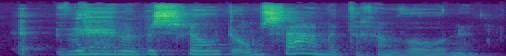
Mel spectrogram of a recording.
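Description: An actress playing a reserved, gentle alien woman in a radio drama, speaking carefully and formally. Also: medium pitch, lively intonation, a little fast, close to an everyday voice. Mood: guarded.

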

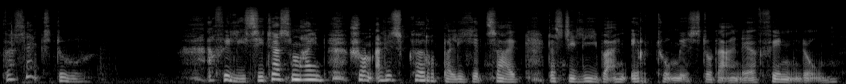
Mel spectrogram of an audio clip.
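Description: A woman's voice: very deep voice, animated, measured pace, slightly rough, full character voice. A woman playing a coolly ruthless, pompous elderly widow in a radio play, speaking formally and matter-of-factly. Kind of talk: German radio play acting.

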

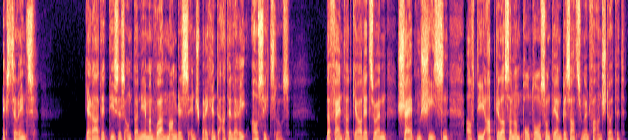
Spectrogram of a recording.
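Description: A man's voice: fairly low pitch, moderate pace, no echo, clean studio sound, close to an everyday voice. A man playing a grave army major who reports in formal military language and pleads against hopeless orders. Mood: grave, urgent.

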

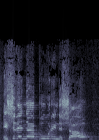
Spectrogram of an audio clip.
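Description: A man's voice: very high-pitched, unhurried, heavy background noise. An actor playing a brusque, incredulous man in a radio play, emphatic and scornful. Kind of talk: Dutch radio play acting. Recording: roomy radio play sound.

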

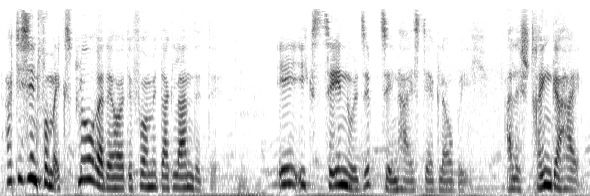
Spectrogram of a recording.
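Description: An actress playing a chatty, gossipy news kiosk seller in a 1970s German radio play, confiding and lively. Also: female voice, mid-range voice, brisk, natural voice. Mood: chatty, helpful.

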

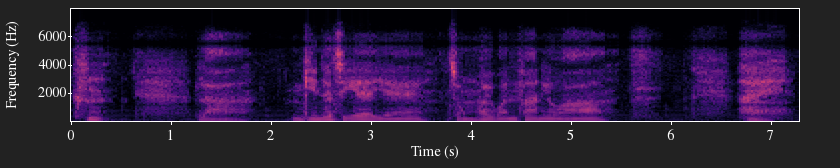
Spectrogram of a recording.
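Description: A man acting a cocky, self-assured finder of lost things in a radio drama, deliberate in manner, with a Hong Kong Cantonese accent. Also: sits low, flat delivery. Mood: cocky, teasing. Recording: dull lo-fi radio recording, music behind.

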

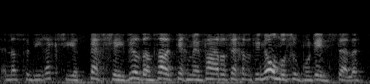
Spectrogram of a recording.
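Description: An actress playing a haughty, prim, morally outraged general's daughter in a Dutch radio drama, speaking reproachfully. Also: female voice, fairly high pitch, rapid-fire, lightly acted. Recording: tinny, narrow-band old radio recording, faint noise.

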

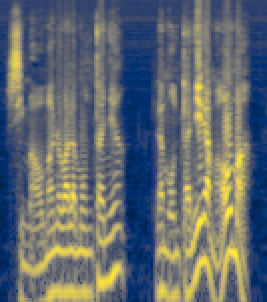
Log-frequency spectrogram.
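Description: A man's voice: medium pitch, sing-song, rapid-fire, a little mellow, dry recording, clean studio sound, close to an everyday voice. An actor playing a lovestruck, overwrought young man in a comic radio serial. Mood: stunned, determined. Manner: overwrought, theatrical. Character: lovestruck, melodramatic young man, desperate to win his beloved.

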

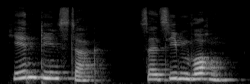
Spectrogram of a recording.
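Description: Hesitant hotel maid, higher voice, roomy echo. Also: female voice, a little slow, darkish tone. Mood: probing. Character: nervous, obsessive young hotel maid. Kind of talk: radio drama acting. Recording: roomy studio reverb.

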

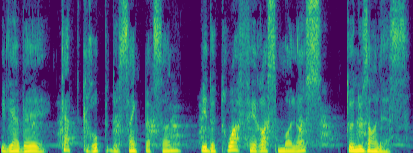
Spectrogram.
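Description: A man's voice: a little high, slow, darkish tone, slight background noise. A man reading scripted science-fiction story narration.

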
